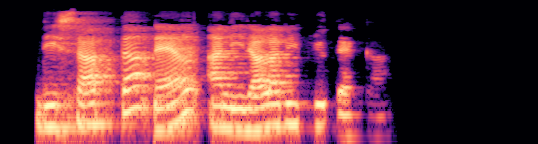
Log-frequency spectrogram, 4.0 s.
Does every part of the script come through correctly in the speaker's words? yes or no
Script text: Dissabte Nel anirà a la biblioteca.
yes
